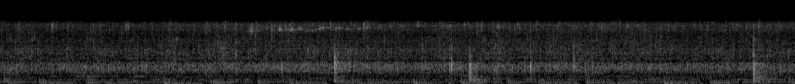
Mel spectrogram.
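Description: Garlic shrimp fry in a pan with a quiet, steady sizzle, crackling faintly throughout with occasional small pops and no talking.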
